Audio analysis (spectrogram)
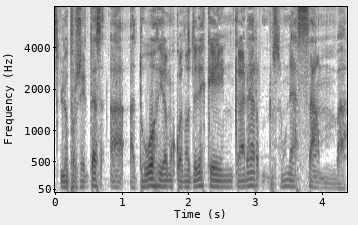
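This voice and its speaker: Over music in the background, a man speaks with a very deep, low pitch, fairly even intonation and a fairly slow pace. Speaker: radio host. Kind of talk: radio interview. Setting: radio studio.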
